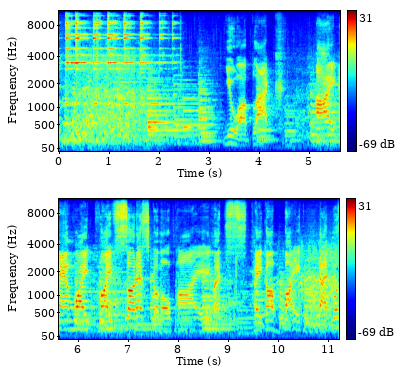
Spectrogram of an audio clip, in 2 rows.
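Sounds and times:
laughter: 0.0s - 2.1s, 4.3s - 11.2s
small hand bell ringing: 0.0s - 2.6s
speech: 3.6s - 11.2s.

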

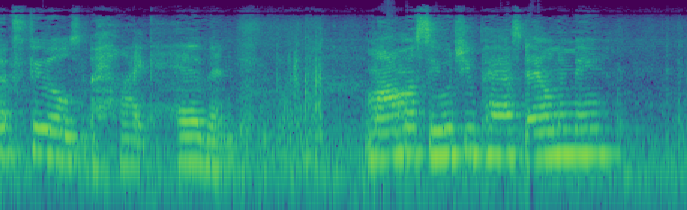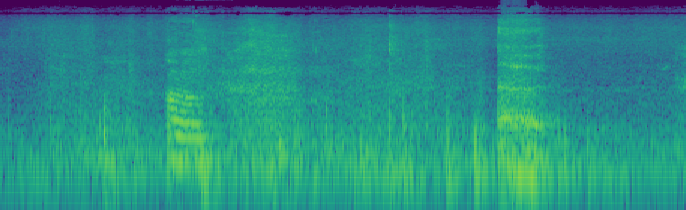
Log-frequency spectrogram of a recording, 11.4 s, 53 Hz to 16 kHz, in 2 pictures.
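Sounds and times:
speech: 0.0s - 5.3s, 7.1s - 7.9s
loud drawn-out croaking burps: 9.8s - 10.4s.

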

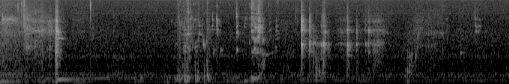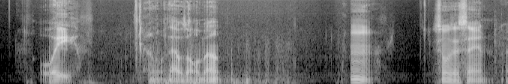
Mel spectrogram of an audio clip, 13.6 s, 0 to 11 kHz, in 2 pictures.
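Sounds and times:
person drinking a glass of water: 2.4s - 5.6s
small wet clicks and sips: 2.4s - 5.9s
speech: 7.5s - 8.0s, 9.1s - 9.7s, 12.7s - 13.5s.

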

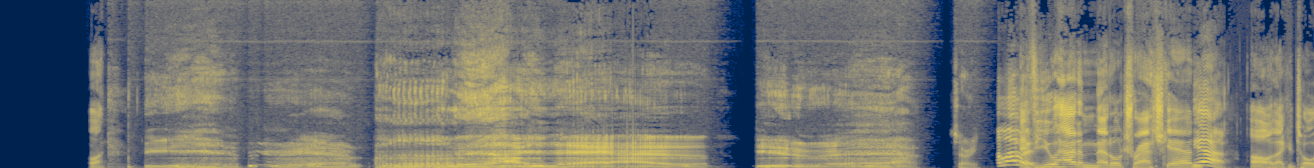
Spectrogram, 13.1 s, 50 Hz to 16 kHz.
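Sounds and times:
speech: 0.9s - 13.1s
person imitating an animal roar for a movie: 1.4s - 9.3s.

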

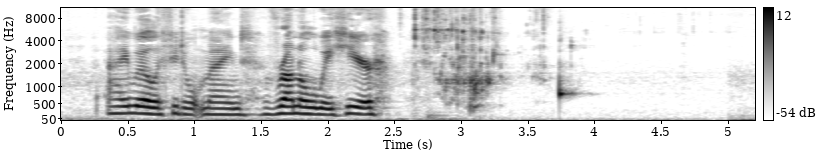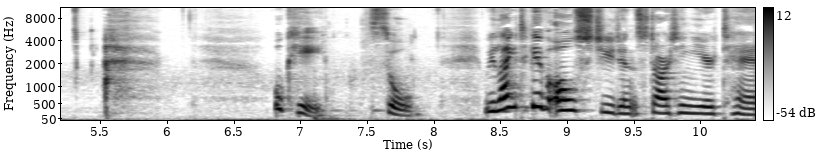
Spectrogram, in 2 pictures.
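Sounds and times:
speech: 0.4s - 2.6s, 6.9s - 10.4s
water being poured into a glass: 2.7s - 4.0s.

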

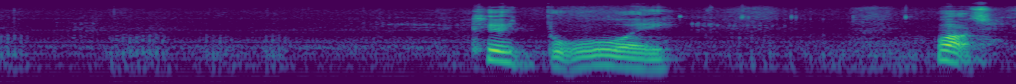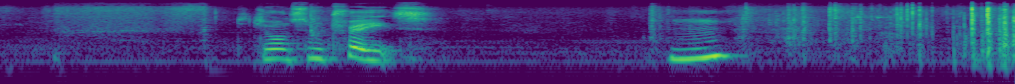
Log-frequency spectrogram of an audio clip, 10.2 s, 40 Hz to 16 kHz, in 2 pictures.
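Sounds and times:
male cat purring: 0.0s - 5.2s
speech: 2.4s - 3.4s, 4.7s - 5.0s, 6.4s - 7.3s, 8.4s - 9.0s.

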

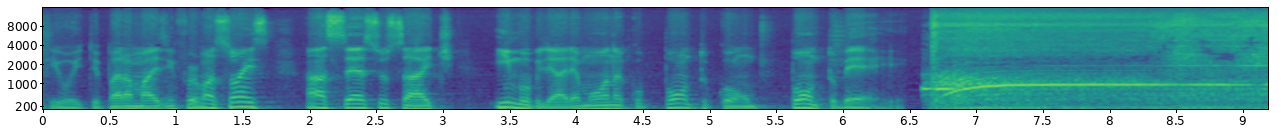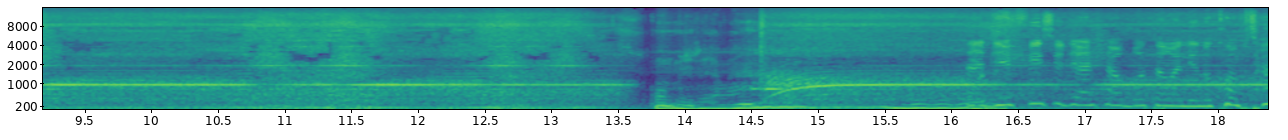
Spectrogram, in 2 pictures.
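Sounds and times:
speech: 0.0s - 7.2s, 13.8s - 15.0s, 16.4s - 18.3s
hair dryer blowing with a whooshing roar and motor hum: 6.6s - 13.6s, 14.4s - 18.3s.

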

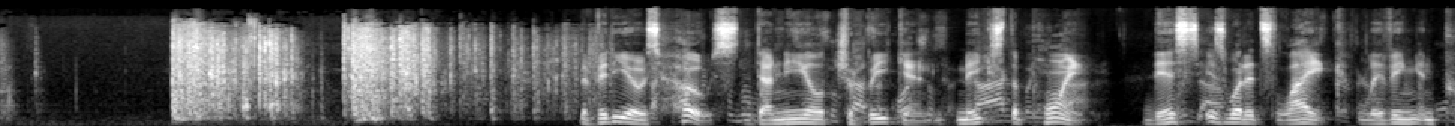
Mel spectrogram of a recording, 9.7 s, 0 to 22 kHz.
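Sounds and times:
alarm clock being smashed and breaking apart: 1.2s - 4.0s
speech: 3.9s - 9.6s.

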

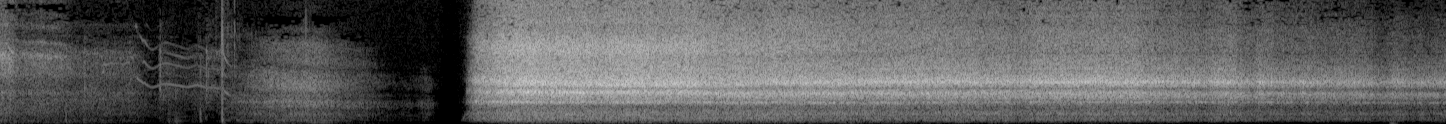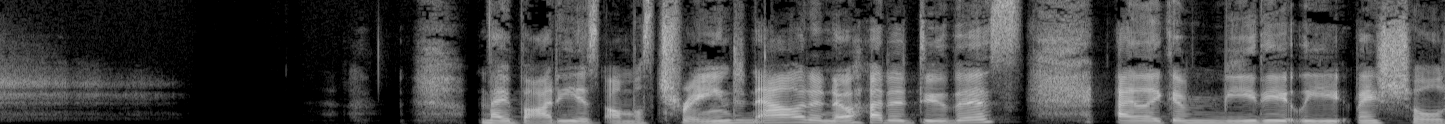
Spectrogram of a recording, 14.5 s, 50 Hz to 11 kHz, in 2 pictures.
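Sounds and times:
soft inhale: 0.0s - 8.2s
speech: 9.6s - 14.4s.

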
